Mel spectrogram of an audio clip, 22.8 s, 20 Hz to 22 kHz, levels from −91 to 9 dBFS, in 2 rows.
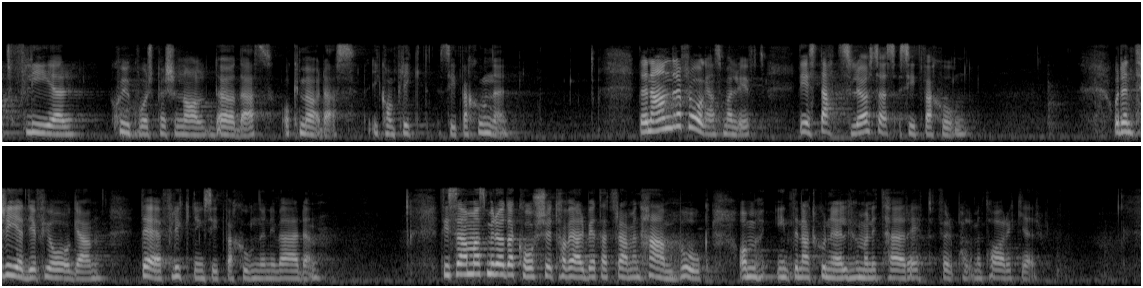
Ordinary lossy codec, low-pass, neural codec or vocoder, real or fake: none; 7.2 kHz; none; real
